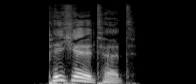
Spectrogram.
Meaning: inflection of picheln: 1. second-person plural preterite 2. second-person plural subjunctive II
- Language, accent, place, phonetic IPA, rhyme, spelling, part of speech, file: German, Germany, Berlin, [ˈpɪçl̩tət], -ɪçl̩tət, picheltet, verb, De-picheltet.ogg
